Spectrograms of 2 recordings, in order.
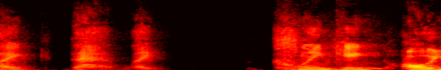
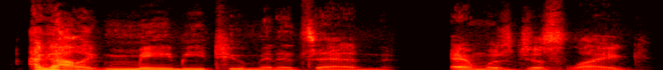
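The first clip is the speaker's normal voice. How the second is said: softer, lower, toned-down voice. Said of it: "I'm sorry, I'm yelling".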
